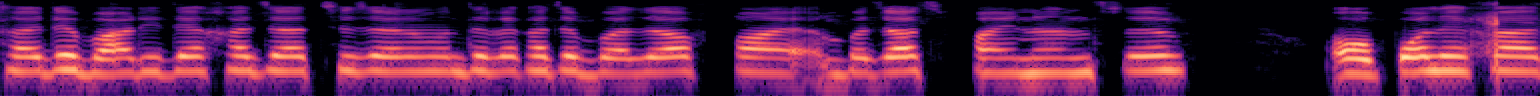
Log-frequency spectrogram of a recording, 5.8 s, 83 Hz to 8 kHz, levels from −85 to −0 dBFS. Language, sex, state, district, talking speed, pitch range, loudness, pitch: Bengali, female, West Bengal, Malda, 185 wpm, 260-275 Hz, -18 LUFS, 270 Hz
